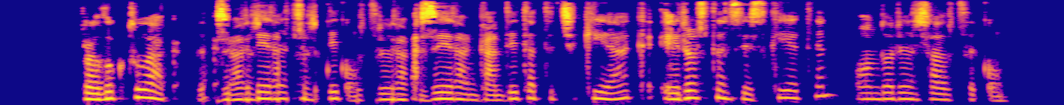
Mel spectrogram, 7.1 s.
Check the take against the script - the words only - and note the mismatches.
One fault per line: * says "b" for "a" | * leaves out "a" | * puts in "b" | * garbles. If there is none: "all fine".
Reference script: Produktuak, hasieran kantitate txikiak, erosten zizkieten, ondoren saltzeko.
* garbles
